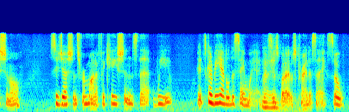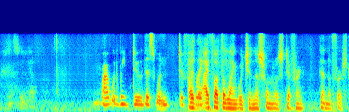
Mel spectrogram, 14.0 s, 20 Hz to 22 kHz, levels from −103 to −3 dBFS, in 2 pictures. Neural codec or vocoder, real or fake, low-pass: codec, 24 kHz, 0.9 kbps, DualCodec; fake; 7.2 kHz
